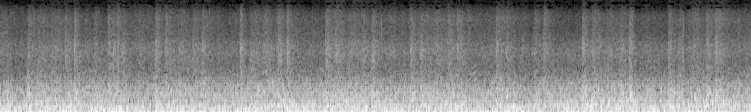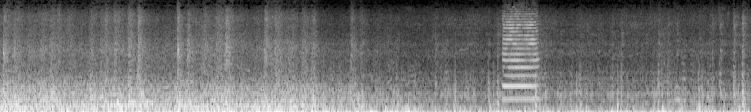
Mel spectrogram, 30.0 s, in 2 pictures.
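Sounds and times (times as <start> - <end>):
rail joints clattering: 0.0 - 30.0
train wheels rumbling: 0.0 - 30.0
train horn blast: 25.0 - 26.0.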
